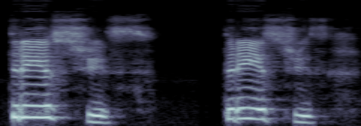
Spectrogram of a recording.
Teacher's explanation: Então o tris é minha sílaba tônica, por isso que eu conto até ele.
